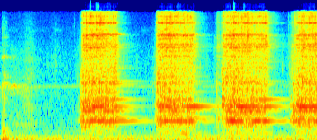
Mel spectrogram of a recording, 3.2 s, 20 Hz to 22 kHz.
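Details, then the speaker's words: Audi 5000 CS Quattro front wheel bearing, hub turned by hand: harsh metallic rasping bursts, bearing with a couple millimeters of play. "Yikes. You can hear it. It's probably got a couple millimeters of movement there."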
